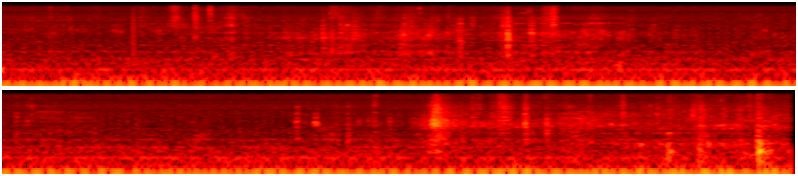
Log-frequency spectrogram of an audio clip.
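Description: Car engine idling, a steady low hum heard from inside the cabin, with a few faint small clicks and a sharp click near the end.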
